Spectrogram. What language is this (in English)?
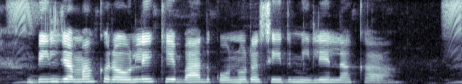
Bhojpuri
